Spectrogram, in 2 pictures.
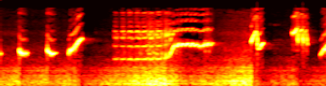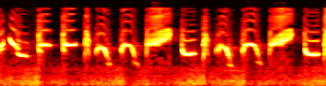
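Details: Energetic Asian pied starling song, a lure for caged birds: a buzzy rising phrase followed by a rapid, rhythmic string of looping whistled notes about every quarter second, over a faint steady hum.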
